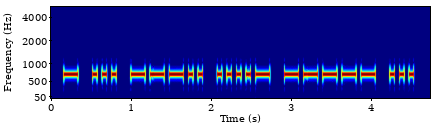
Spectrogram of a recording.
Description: Morse code, heard as a keyed tone, about 20 wpm, 700 Hz. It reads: TS840S
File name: UK MASTER QSOs TRAINING / 20WPM / UK MASTER QSOs 0029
